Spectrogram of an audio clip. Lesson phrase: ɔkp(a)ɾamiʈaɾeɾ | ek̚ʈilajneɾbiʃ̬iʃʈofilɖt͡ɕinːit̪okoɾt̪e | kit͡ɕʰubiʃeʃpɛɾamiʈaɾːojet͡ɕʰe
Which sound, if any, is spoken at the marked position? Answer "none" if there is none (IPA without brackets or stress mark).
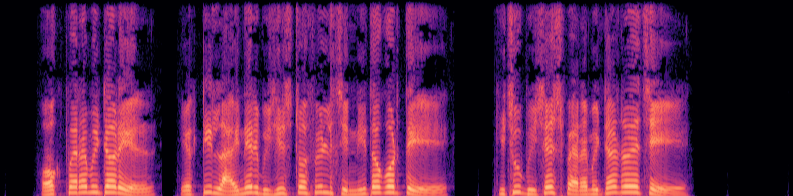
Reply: ɛ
